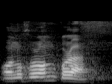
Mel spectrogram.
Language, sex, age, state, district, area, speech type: Assamese, male, 30-45, Assam, Lakhimpur, rural, read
